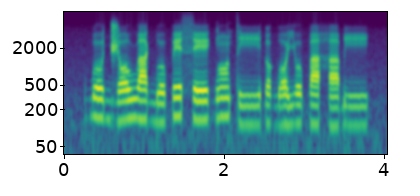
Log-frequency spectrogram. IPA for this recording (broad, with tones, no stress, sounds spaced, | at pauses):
ɓ o˧ d͡ʒ ɔ˨˦ w a˧ ɡ͡b o˨ p e˦ s eː˧ ɡ͡b ɔ̃˦ t iː˨ ɗ ɔ˧ ɡ͡b ɔ˧ j o˦ p a˦ h a˧ ɓ i˧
